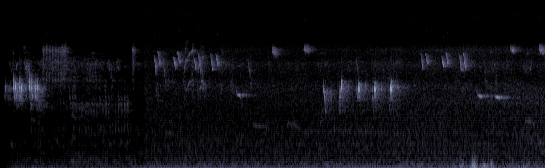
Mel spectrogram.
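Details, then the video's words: Nightingale singing in a spring garden in high, varied phrases: quick runs of repeated sharp notes, thin whistles and chirps, with short pauses between, over a faint low hum. "THE NIGHTINGALE SINGS IN THE GARDEN"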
